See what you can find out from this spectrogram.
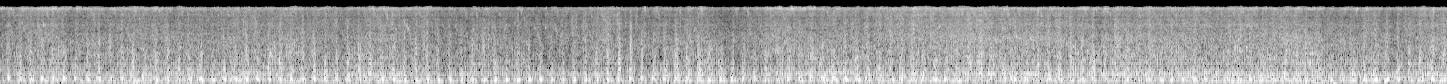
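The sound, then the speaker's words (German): Thudding rotor and turbine roar of an Italian Seahawk helicopter approaching a frigate at sea, a loud, steady, pulsing chop that holds throughout with no voices. “Italienisches Luftfahrzeug war das. Hört man sofort, oder? Okay, Spaß beiseite. Das ist eine italienische Seahawk.”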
